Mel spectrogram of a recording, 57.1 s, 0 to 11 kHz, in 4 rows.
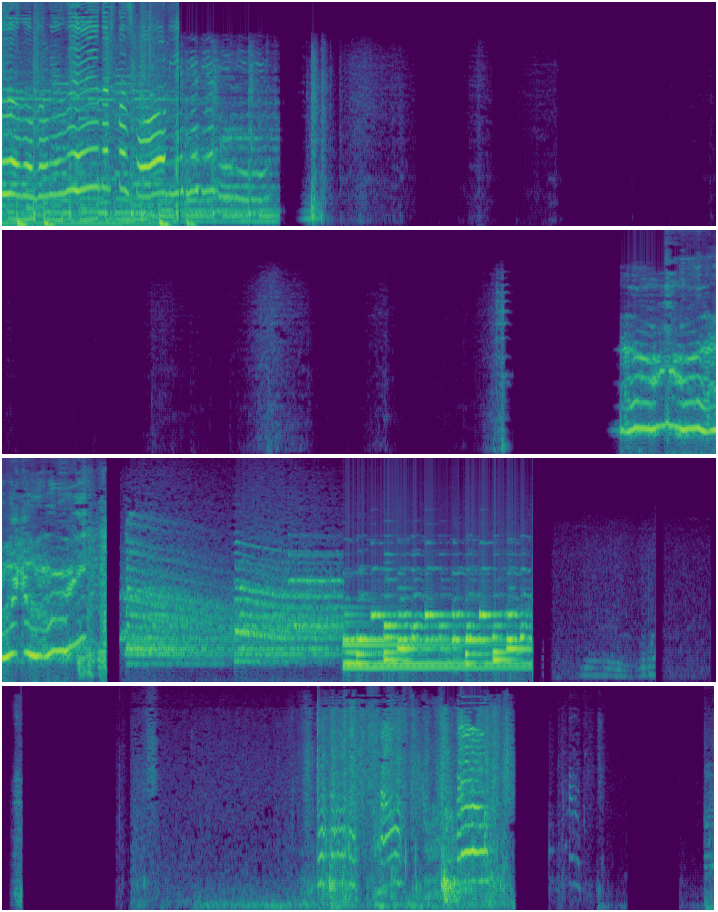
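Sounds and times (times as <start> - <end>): long wavering howl: 30.9 - 35.6
cat meowing: 49.1 - 51.0, 51.6 - 52.7, 53.8 - 54.6.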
